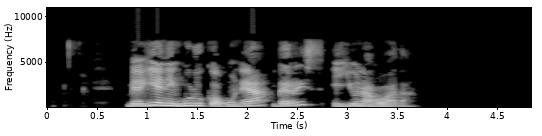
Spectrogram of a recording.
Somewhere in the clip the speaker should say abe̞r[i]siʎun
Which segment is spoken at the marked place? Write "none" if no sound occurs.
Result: i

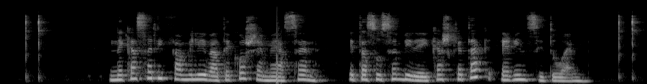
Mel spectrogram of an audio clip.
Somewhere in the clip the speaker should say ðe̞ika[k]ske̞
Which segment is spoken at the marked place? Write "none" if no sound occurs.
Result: none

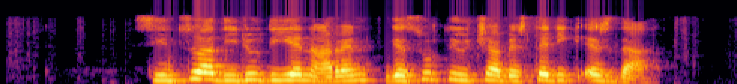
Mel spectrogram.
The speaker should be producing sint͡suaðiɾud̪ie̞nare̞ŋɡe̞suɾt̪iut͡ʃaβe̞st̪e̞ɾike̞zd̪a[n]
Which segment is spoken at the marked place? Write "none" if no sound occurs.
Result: none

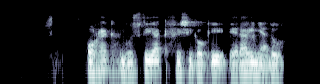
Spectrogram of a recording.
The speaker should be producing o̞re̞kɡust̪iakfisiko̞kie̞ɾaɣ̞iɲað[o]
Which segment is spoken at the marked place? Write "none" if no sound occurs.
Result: u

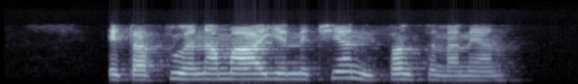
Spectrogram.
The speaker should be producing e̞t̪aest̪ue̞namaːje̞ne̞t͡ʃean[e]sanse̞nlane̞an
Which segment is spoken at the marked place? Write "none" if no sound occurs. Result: i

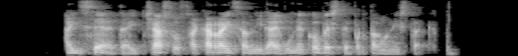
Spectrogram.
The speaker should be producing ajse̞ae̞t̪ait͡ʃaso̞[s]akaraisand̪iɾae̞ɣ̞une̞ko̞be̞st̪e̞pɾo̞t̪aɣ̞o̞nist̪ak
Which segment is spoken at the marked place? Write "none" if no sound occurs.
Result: s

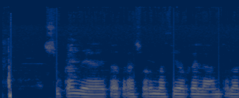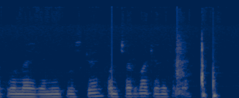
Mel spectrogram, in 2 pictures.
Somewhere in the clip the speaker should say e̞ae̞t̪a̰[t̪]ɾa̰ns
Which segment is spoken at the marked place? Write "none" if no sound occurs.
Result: t̪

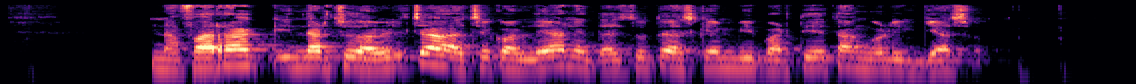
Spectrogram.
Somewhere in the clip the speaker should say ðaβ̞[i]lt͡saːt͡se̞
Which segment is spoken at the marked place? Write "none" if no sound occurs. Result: i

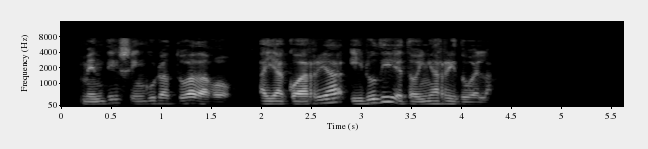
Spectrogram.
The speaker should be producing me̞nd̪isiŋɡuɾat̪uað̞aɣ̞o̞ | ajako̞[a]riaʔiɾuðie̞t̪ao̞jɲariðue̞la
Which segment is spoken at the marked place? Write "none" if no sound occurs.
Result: a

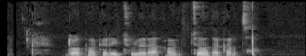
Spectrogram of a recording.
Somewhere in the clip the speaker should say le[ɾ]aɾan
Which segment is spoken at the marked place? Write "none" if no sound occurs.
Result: ɾ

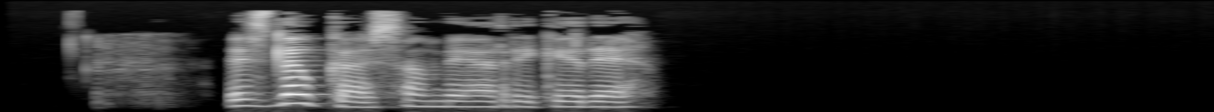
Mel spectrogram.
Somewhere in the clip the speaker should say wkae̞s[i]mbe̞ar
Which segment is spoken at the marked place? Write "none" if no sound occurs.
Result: a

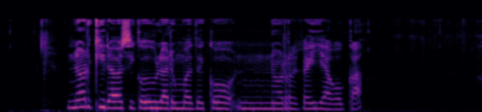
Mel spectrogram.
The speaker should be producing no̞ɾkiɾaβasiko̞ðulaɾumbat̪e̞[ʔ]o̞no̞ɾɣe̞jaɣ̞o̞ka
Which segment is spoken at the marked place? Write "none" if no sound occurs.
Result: k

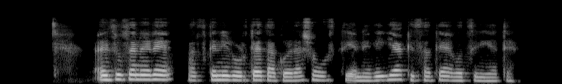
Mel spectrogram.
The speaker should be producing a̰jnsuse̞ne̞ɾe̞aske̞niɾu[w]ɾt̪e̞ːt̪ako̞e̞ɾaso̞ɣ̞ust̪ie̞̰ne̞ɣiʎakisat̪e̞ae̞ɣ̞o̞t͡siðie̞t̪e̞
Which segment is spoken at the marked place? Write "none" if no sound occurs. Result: u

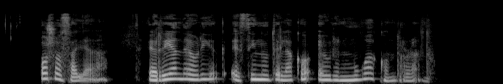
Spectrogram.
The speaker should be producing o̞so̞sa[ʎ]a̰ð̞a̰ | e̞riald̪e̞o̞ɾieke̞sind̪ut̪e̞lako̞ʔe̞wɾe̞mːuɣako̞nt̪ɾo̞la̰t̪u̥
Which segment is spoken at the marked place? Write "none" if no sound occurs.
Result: ʎ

